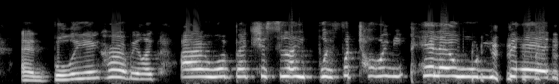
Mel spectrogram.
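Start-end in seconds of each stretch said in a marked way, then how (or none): 1.8-5.6 jeering put-on Cockney accent, very high and loud. Retelling teasing a friend on the street with other theater kids, in a cockney accent. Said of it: "we were all doing like Cockney accents".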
